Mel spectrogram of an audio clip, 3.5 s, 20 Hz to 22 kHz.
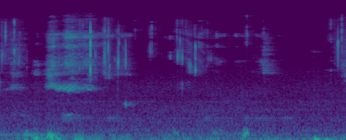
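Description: An 18-month-old toddler chewing a snack close to the microphone: soft, wet mouth clicks and smacks come in irregular bursts, quiet and intimate, with no talking.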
